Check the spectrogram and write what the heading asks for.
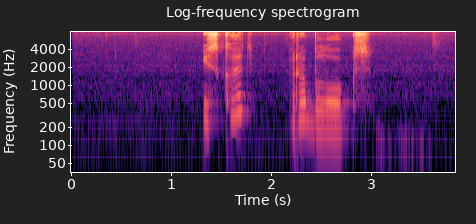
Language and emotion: Russian, neutral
